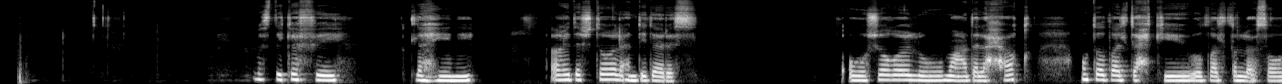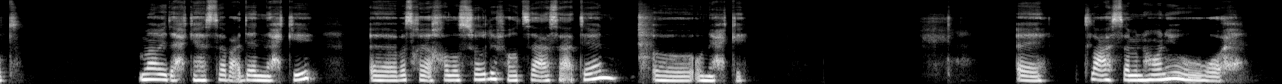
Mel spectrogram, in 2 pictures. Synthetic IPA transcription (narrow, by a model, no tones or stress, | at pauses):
basd̪ikafːi | t̪laɦːiːni | ʔa̰ɣiːd̪ʔaʃt̪aɣɪlʕɪnd̪id̪aɾˤs | wʃʊɣlwmaʕaːd̪alaħɑqwnt̪ɑðˤɑlt̪aħkʰiwðˤɑlt̪ːɑlːɪ̰ʕsˤoːt̪ | maɣiːd̪ʔaħkihasːaba̰ʕd̪eːnːɪħki | basːxaʔɑxɑlːɨsˤʃʊɣlifaɣid̪saːʕasa̰ːʕa̰t̪eːn | wnɪħki | ʔeː | t̪ˤlɑʕhasːamɪnɦoːniwɣuːħ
